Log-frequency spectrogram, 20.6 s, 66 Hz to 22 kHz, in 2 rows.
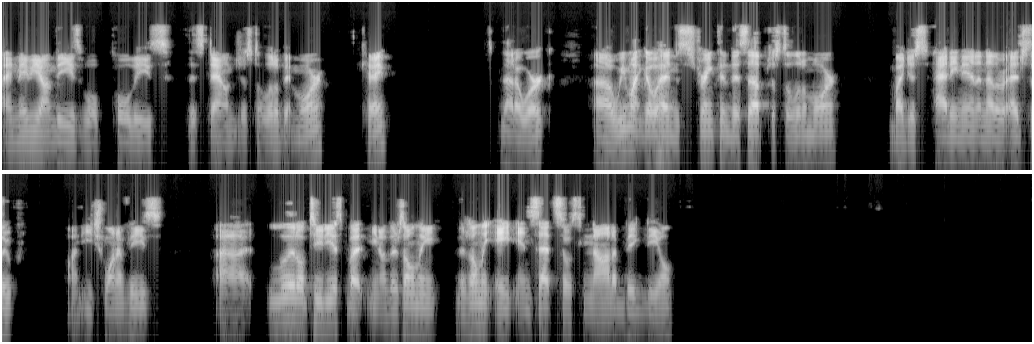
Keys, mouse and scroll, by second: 0.5 middle click, 0.8 g, 1.2-2.8 right drag, 1.9-3.8 drag, 1.9 Tab, 3.3 Tab, 4.1 a, 4.5-6.5 middle drag, 5.6 ctrl+r, 8.2-9.9 drag, 8.4 Tab, 9.0 Tab, 9.9 ctrl+r, 11.0-12.8 drag, 12.8 ctrl+r, 12.8 middle click, 13.8-15.6 drag, 15.0-16.6 middle drag, 15.5 ctrl+r, 17.1-19.0 drag, 17.9 ctrl+r, 19.0 right click, 19.1 ctrl+z, 19.3-20.6 middle drag, 20.2 ctrl+r.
